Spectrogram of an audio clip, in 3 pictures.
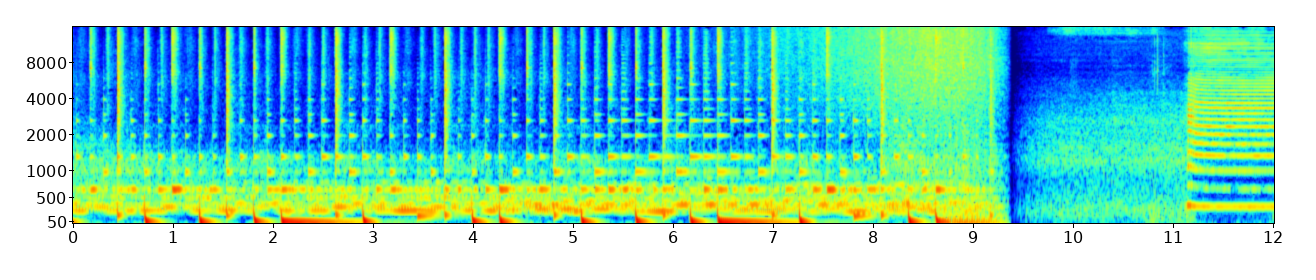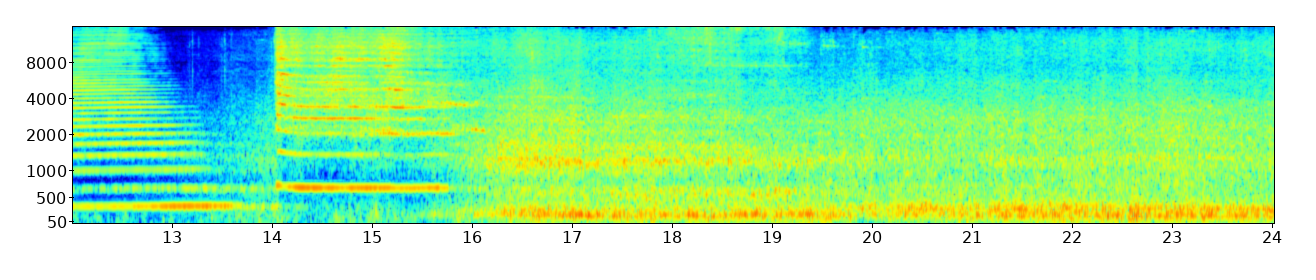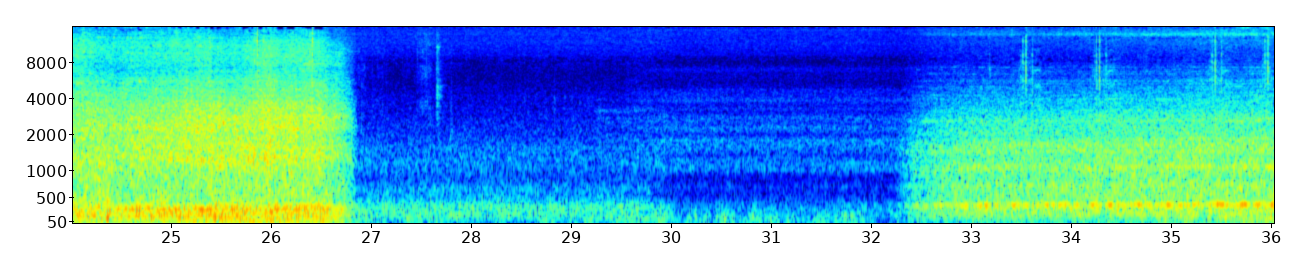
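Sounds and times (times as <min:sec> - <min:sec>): locomotive horn blasts: 0:11.1 - 0:16.2.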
